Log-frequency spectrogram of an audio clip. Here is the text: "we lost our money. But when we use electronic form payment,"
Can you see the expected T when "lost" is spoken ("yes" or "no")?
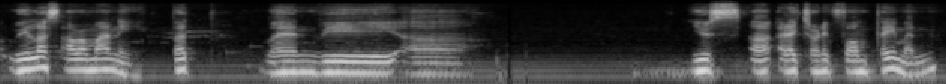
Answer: no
